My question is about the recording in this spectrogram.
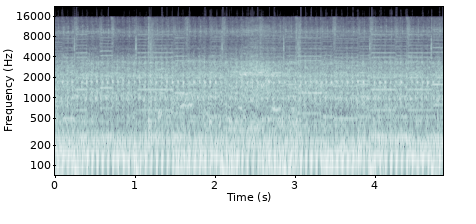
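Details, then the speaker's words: Engine still cold after a diesel flush: steady even putt at about four beats a second under background music, no knocking or rattle; owner says it sounds good. "Ayan na tunog eh. Maganda na tunog no? Bro. Maganda na tunog."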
